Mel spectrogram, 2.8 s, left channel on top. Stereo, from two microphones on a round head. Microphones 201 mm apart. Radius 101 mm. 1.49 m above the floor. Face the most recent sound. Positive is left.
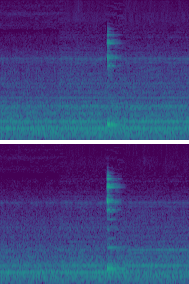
turn(degrees=-40)  # may be behind; listen again after turning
